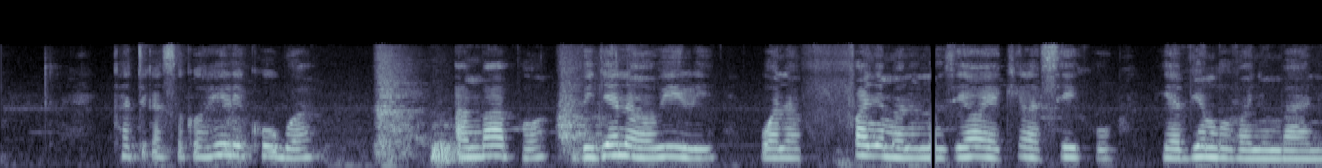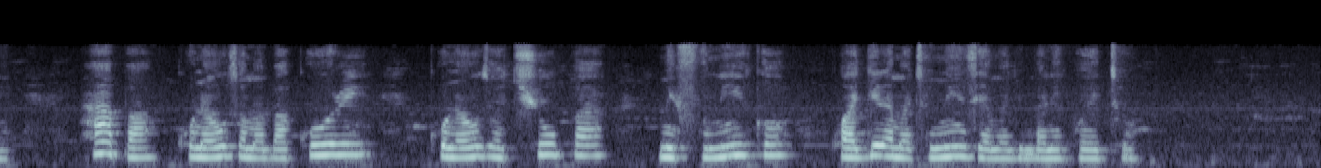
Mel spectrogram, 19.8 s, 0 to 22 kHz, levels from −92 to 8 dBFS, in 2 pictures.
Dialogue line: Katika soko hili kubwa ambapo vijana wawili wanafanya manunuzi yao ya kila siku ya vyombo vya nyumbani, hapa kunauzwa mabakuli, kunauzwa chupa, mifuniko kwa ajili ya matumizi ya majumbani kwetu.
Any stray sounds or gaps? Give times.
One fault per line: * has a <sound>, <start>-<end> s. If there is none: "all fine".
* has a dropout, 7.0-7.0 s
